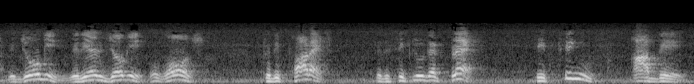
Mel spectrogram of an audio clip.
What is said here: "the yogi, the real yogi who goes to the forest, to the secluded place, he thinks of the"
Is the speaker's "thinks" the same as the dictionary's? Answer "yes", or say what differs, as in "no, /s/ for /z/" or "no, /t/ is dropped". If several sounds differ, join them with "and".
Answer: no, /t/ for /θ/ and /k/ is dropped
